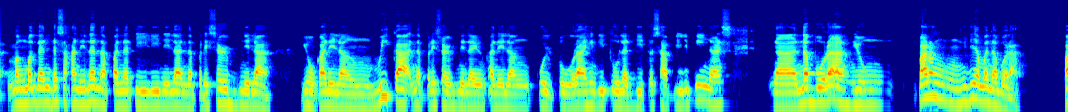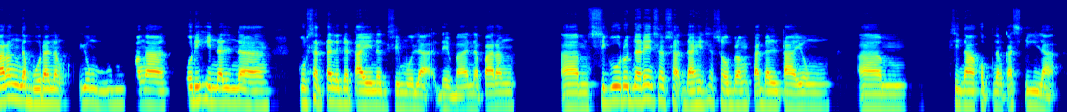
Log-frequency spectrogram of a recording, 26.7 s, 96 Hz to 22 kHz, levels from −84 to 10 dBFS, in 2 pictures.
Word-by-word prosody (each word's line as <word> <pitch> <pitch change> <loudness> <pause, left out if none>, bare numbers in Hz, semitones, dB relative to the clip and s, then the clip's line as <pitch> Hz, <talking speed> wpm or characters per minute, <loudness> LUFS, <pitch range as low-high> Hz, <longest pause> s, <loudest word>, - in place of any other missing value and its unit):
mag 150 0 0
maganda 160 +1 +1
sa 160 0 -7
kanila 155 +2 0
napanatili 135 -2 -1
nila, 130 0 +2
na-preserve 130 +3 -4
nila 135 -1 0 0.3
''yong 130 0 -3
kanilang 120 -2 0
wika, 210 -9 +5
na-preserve 130 -1 -4
nila 125 -1 -1
'yong 120 - -5
kanilang 120 -1 -2
kultura, 130 -1 0
hindi 135 0 -5
tulad 130 -3 -2
dito 130 0 -8
sa - - -1
Pilipinas 140 +1 -3 0.5
na 125 0 +5
nabura 155 -1 +6
'yong 140 0 -7 0.5
parang 185 -7 +4
hindi 180 - -6
naman 170 -4 +3
nabura, 130 -4 0 0.6
parang 185 +4 +7
nabura 150 -2 +3
ng 150 -2 -2 0.2
'yong 155 -1 -3 0.5
mga 140 0 +2 0.5
orihinal 165 -2 +2
na - - +3 0.7
kung 155 - -4
sa'n 150 - -2
talaga 150 -1 +2
tayo 135 -1 +5
nagsimula, 125 -2 -3
'di 115 - -7
ba, 110 +1 -1
na 115 - -3
parang, 130 +1 +1 0.6
um, 125 0 0
siguro 170 +5 +1
na 160 0 +4
rin 180 -1 0
sa 170 - -4
sa - - -1
dahil 135 +1 +1
sa 165 - -11
sobrang 135 0 -2
tagal 130 +1 0
tayong, 125 0 -1 0.4
um, 115 0 -2 0.6
sinakop 135 -1 -1
ng 130 - -2
Kastila 130 +1 -4
135 Hz, 135 wpm, -23 LUFS, 125-155 Hz, 0.7 s, parang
